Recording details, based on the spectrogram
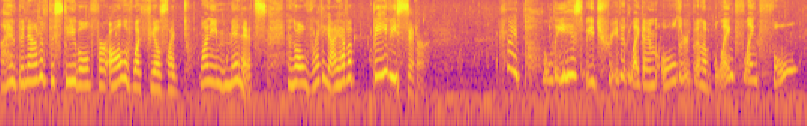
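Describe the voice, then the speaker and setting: A woman's voice: very high voice, animated, moderate pace, darkish tone, slight background noise. A woman voicing a young female pony in an audio drama, wry, sarcastic and exasperated.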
